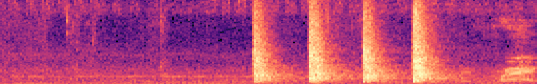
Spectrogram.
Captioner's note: loud banging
